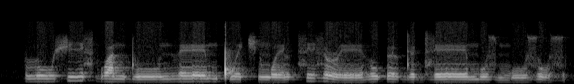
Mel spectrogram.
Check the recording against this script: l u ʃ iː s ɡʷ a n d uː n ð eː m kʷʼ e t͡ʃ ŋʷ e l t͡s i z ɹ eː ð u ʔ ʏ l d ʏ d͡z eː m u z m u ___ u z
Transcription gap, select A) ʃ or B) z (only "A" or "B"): B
